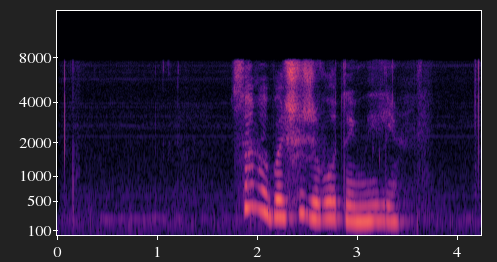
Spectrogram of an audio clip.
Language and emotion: Russian, sad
